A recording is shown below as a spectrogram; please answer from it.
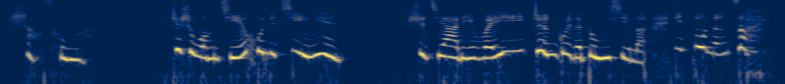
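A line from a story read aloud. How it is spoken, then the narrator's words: Desperate pleading. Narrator (Chinese): 妈妈苦苦哀求着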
